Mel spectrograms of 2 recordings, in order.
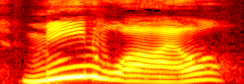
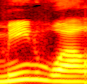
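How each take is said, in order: First: "Meanwhile" loud and stretched, swooping in pitch; drawn-out MEANWHILE. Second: Said in the usual way. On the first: Shown as a demonstration. Preacher flags Mark's term, "Meanwhile" loudly drawn out. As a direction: stretch out "Meanwhile" with big emphasis. Stresses Mark's chosen word.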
